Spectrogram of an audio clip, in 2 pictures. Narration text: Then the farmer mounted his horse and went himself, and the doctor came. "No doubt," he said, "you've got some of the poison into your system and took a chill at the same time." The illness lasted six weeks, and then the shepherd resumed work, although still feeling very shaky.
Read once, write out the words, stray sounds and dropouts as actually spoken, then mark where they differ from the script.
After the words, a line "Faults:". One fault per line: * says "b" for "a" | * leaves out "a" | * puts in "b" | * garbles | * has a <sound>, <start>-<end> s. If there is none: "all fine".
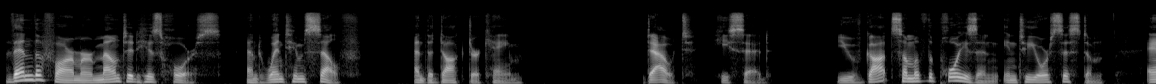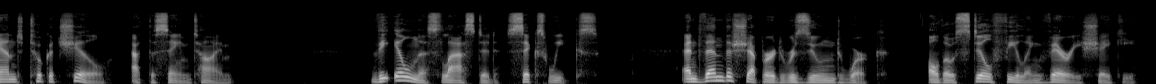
Then the farmer mounted his horse and went himself, and the doctor came. "Doubt," he said, "you've got some of the poison into your system and took a chill at the same time." The illness lasted six weeks, and then the shepherd resumed work, although still feeling very shaky.
Faults:
* leaves out "No"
